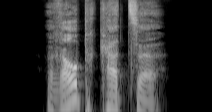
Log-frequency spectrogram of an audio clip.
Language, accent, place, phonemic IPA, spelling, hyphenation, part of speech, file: German, Germany, Berlin, /ˈʁaʊ̯pˌkat͡sə/, Raubkatze, Raub‧kat‧ze, noun, De-Raubkatze.ogg
- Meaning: non-domestic cat, big cat, feline predator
